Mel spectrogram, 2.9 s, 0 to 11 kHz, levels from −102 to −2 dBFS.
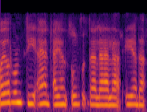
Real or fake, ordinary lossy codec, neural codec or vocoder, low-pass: fake; none; codec, 16 kHz, 0.8 kbps, ZipCodec; 7.2 kHz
